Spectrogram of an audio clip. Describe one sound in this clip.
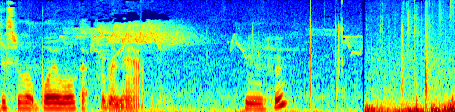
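A young woman speaks close by, calmly.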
